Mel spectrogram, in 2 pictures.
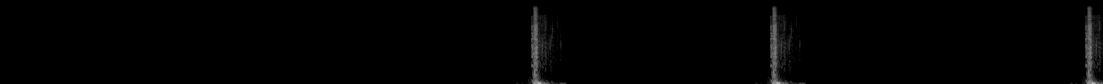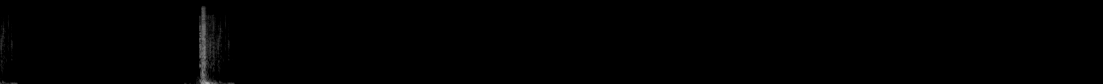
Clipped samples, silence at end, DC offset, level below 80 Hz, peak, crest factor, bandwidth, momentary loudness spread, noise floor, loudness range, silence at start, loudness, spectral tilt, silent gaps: under 0.1%; 8.85 s; under 0.1%; -46 dBFS; -14 dBFS; 30 dB; 10.5 kHz; 14 LU; under -90 dBFS; 3 LU; 5.3 s; -33 LUFS; -1.5 dB/octave; 5.82-7.55 s, 8.21-10.70 s, 11.36-12.87 s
